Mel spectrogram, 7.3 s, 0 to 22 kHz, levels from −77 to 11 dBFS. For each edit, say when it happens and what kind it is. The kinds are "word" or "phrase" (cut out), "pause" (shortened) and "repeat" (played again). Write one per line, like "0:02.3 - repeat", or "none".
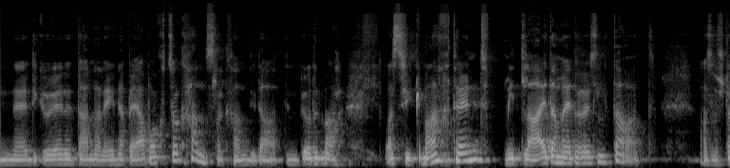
0:05.0 - pause
0:05.7 - word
